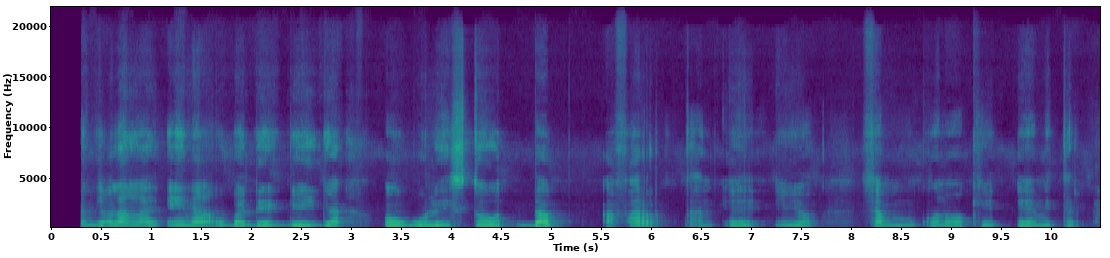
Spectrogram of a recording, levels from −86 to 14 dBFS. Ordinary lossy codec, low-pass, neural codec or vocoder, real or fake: none; none; codec, 44.1 kHz, 7.8 kbps, DAC; fake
